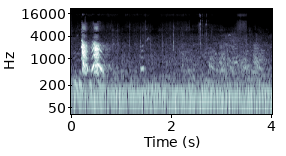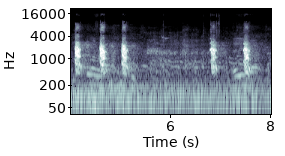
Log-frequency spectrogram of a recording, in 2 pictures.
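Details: Female American Pit Bull Terrier, 12 to 18 months old, at the 2024 ADBA Tristate conformation dog show; sharp barks come in pairs and short bursts over crowd murmur.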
